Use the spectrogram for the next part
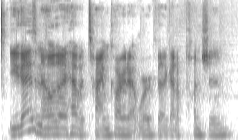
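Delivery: ordinary talk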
